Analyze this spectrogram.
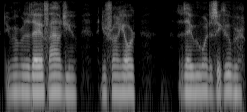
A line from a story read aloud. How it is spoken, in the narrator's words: Grace called quietly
